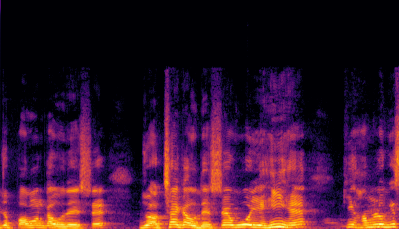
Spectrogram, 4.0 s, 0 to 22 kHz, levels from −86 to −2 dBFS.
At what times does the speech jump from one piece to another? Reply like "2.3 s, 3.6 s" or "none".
none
